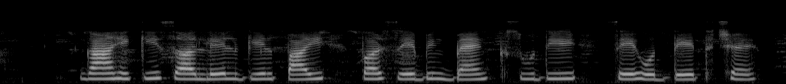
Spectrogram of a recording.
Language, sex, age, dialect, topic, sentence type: Maithili, female, 36-40, Bajjika, banking, statement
